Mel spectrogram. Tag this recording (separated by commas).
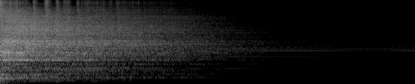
Musical instrument, Cymbal, Music, Percussion, Hi-hat, Crash cymbal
